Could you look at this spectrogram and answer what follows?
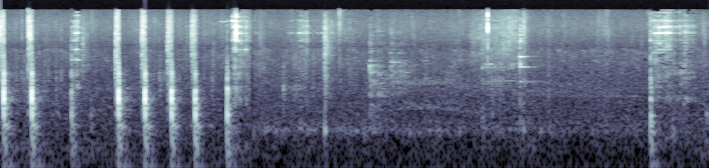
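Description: Knife chopping shallots on a wooden cutting board: a run of sharp knocks, about four a second, that stops about two and a half seconds in. A few light clicks follow, then a short clatter near the end.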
